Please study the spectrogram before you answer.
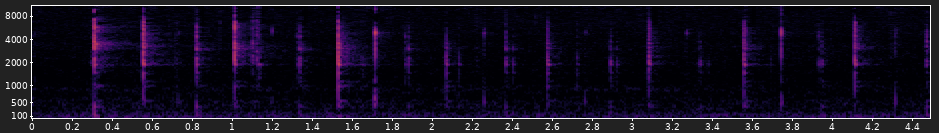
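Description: Long fingernails tap and scratch along the face and edge of a solid wooden cheeseboard held upright, with rings possibly touching the board. Quiet, dry, bright clicks come in a quick, uneven series, each dying away at once, over a soft low rumble.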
